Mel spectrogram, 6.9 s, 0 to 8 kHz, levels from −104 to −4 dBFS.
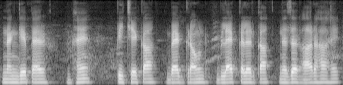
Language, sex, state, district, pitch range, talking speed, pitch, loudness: Hindi, male, Uttar Pradesh, Lucknow, 110-115 Hz, 115 wpm, 115 Hz, -18 LUFS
